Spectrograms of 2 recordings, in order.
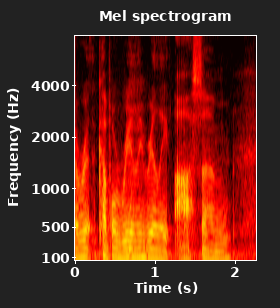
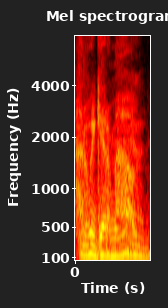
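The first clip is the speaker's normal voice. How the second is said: put-on dim model voice, higher and louder; 3 semitones higher, 5 dB louder than usual. Quoting a Zoolander line about files in the computer: Zoolander quote voice. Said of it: "I was thinking Zoolander".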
